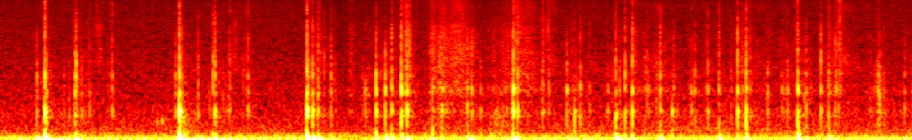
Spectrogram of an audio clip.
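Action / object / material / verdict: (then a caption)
tap / cardboard-covered paper notebook / cardboard / none. Long nails scratch and tap across the cardboard cover of a white hardcover paper notebook with gold dots. The result is an irregular stream of sharp, bright clicks and dry scraping over a steady low hum.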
